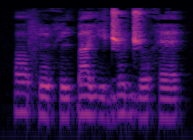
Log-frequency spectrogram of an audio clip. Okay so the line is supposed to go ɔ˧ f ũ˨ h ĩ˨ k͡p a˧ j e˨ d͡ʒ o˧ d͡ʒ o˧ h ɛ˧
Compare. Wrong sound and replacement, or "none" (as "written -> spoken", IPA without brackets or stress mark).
e˨ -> i˨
